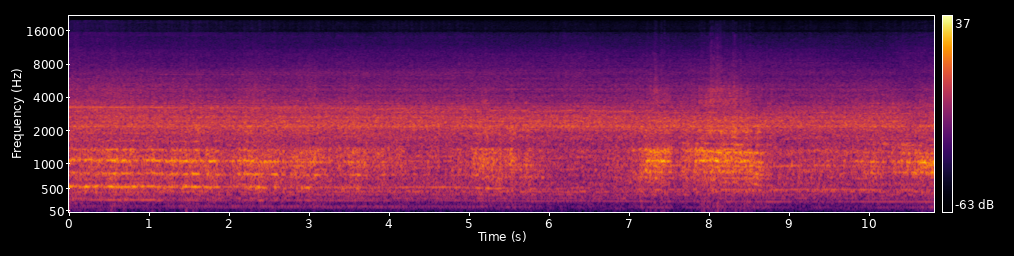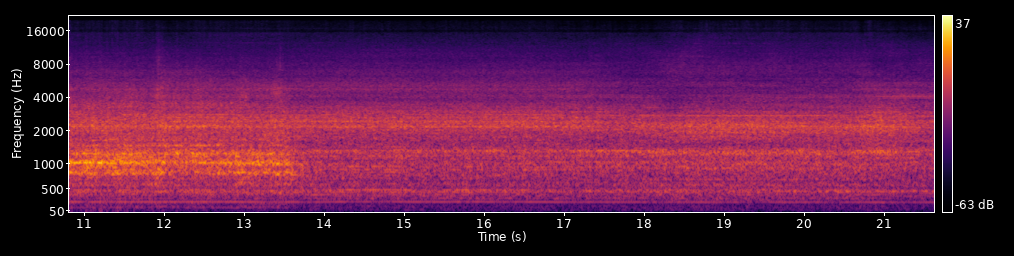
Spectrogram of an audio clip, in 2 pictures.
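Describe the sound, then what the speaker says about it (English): A kitchen blender whirs steadily while mixing pudding cake batter after powder is added, a continuous mid-pitched motor drone with brief louder surges, then a quieter steady run toward the end. "I just decided to use the blender because I've already been using it"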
